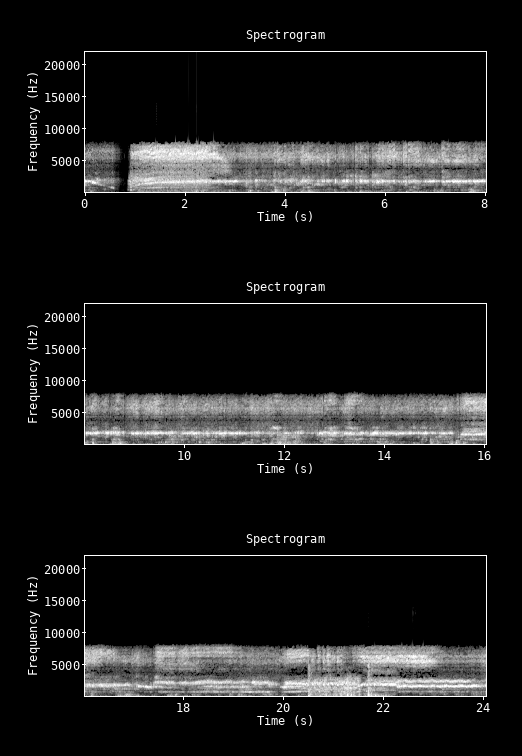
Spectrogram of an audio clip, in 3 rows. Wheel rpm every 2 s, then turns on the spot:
140, 230, 230, 230, 230, 230, 230, 230, 220, 200, 180, 210.
none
